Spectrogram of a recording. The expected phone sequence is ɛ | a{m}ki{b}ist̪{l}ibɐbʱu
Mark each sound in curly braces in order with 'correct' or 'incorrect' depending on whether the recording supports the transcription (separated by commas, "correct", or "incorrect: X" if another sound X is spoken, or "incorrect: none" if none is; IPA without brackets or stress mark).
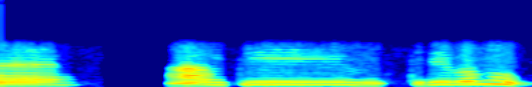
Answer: correct, incorrect: m, incorrect: ɾ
